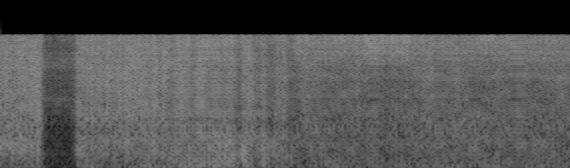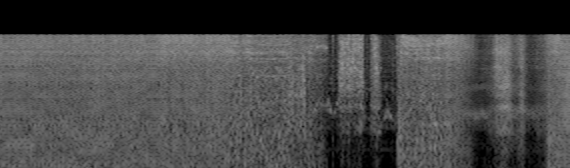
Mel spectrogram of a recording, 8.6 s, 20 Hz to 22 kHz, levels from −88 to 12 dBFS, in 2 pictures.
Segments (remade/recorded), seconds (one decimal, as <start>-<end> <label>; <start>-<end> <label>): 0.0-6.0 remade; 6.0-7.6 recorded; 7.6-8.6 remade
